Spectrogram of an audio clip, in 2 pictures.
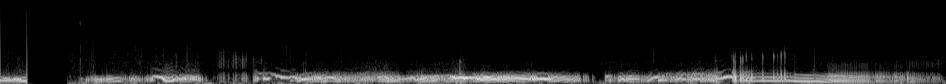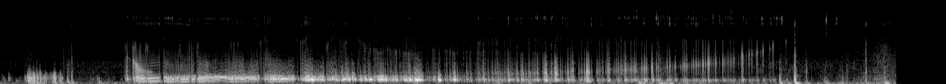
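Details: Long, loud gurgling and rumbling stomach growls from hungry girls: normal hunger-related stomach growling (borborygmi).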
